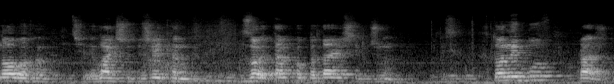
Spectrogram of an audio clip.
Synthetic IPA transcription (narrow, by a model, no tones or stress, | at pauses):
nɔʋɔɦɔ | t͡ʃɪlˠɑnʲʃɛbʲiʒɛjʲt̪ɑmzɔt̪ɑmpɔpɐd̪ɑjɪʃjɐkd͡ʒun | t̪ɔsʲxt̪ɔnɛbuwpɾɑʒʊ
